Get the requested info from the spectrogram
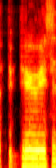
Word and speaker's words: Piri Reis: Is it pronounced Piri Reis? Piri Reis? – Yeah, Piri Reis. It's P-I-R-I-R-E-I-S.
